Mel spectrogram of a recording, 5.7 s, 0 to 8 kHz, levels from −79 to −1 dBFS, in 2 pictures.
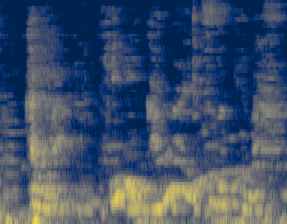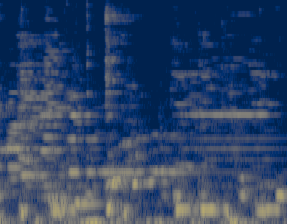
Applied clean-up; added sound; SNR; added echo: classical method WPE with log-MMSE.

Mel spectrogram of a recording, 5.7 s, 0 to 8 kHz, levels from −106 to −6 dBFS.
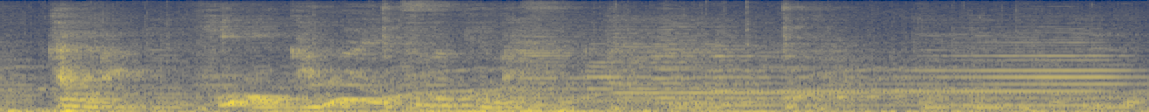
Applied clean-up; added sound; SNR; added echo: none; Rain; 4 dB; reverberation time 0.8 s.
